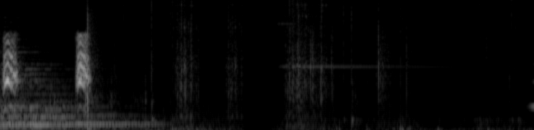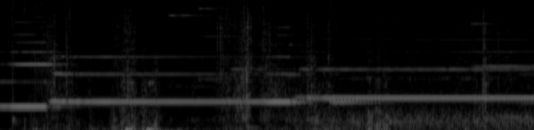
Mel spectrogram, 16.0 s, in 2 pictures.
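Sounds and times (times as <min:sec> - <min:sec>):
light metallic clicks and clinks: 0:01.6 - 0:08.0.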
